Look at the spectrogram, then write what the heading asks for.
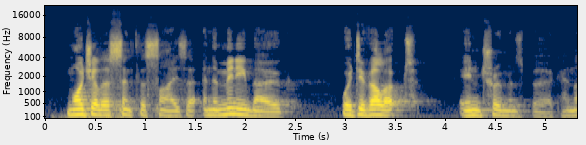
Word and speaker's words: Moog: on his desk about moog rhymes with rogue not moog rhymes with fugue so he really didn't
